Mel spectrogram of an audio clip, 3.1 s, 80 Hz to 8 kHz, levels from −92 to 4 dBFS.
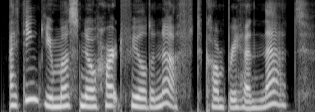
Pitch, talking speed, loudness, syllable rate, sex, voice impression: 250 Hz, 190 wpm, -16 LUFS, 4.8 syllables/s, female, feminine, adult-like, tensed, powerful, bright, clear, intellectual, friendly, lively, slightly sharp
